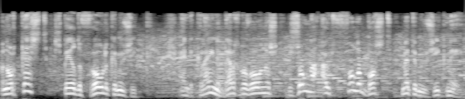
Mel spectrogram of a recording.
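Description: A man narrating a fairy tale for children as an audiobook reader, in an expressive storytelling manner. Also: a little high, unhurried, music in the background.

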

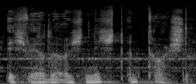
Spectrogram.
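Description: A man's voice: lowish voice, little pitch movement, moderate pace, lightly acted. An actor playing an obedient, uneasy monk in a German radio drama, formal and cautious toward his superior. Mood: eager to obey. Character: deferential, uneasy monk serving a high churchman, male. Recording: loud music bed.

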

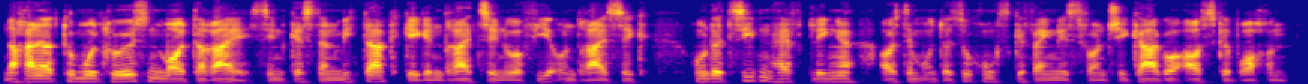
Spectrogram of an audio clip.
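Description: A man's voice: on the low side, fairly bright tone, close to an everyday voice. An actor playing a formal, matter-of-fact male radio newsreader, with precise official delivery and a dull radio sound. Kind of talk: news bulletin in a radio play.

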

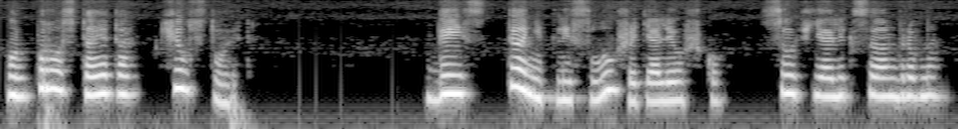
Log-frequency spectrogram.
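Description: A woman reading a children's story expressively, with deliberate phrasing and dramatic pauses. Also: mid-range voice, mellow. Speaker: audiobook reader.

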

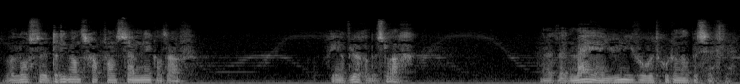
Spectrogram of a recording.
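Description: A haunted, distrustful astronaut in a science-fiction radio drama. His low voice is forceful and edged, with curt, defensive delivery. Faint music is behind him. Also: steady tone, a little fast, pauses often. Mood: curt, guarded. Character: bitter, distrustful male astronaut under psychiatric questioning.

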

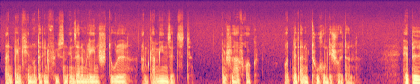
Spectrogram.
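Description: A male actor as narrator, reading sombre scene descriptions in a radio drama with a husky voice. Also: low voice, a little mellow, exaggerated voice. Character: sombre storyteller setting a sickroom scene.

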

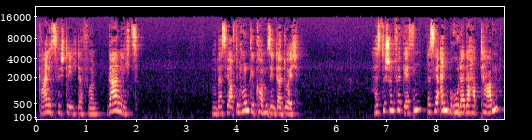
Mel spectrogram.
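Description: A woman's voice: mid-range voice, moderate pace, pauses often, breathy edge, close to an everyday voice. An actress playing a proud, aggrieved young working woman, emphatic and reproachful, in a radio play. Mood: bitter. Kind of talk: German radio play acting.

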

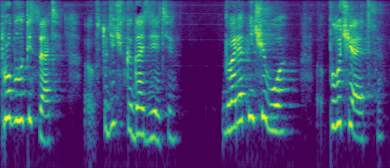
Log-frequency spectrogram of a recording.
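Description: An actress playing a shy, polite, modest young student in a radio drama, speaking hesitantly and with reserve. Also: female voice, on the high side, lively intonation, normal speed, dark tone, lightly acted, rough recording. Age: young adult. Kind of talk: Soviet radio drama acting.

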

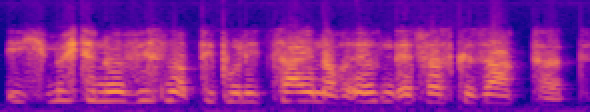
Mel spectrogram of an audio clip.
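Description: A woman's voice: a little high, fast talker, slightly rough, highs cut off. An actress playing a concerned, hesitant woman in love with a suspected man in a radio crime drama, anxious and questioning. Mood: concerned, cautious.

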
